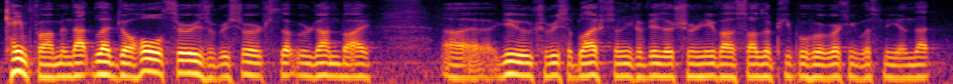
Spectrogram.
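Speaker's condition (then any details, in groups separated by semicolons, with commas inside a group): Tongue cancer surgery; tongue cancer, surgery and radiation; couple years speech therapy; speech slightly off, permanently changed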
